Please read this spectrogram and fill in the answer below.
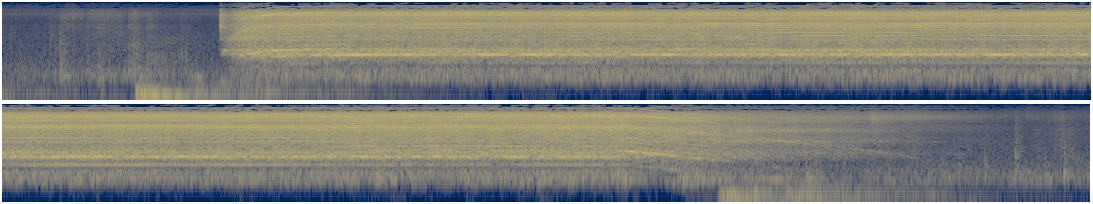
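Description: Electric air pump blowing air into an inflatable: it switches on about two seconds in and quickly spins up to a steady whirring whine. Near the end it is switched off and winds down, its pitch falling as it fades out over a few seconds.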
